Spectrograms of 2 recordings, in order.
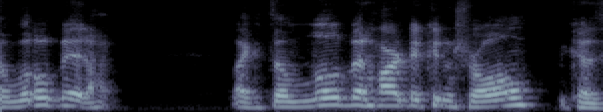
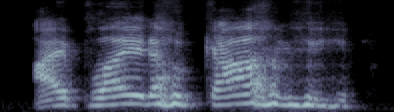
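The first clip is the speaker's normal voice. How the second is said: projected, louder, higher voice, word drawn out; 6 semitones higher, 6 dB louder than usual. Repeating a line louder after being told they sound quiet: speaking louder. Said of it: "This loud enough for you?".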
